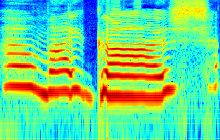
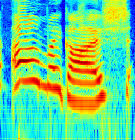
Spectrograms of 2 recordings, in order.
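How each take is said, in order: First: Slow, stretched oh my gosh; drawn-out excited gasp. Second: Shorter, brighter oh my gosh; quicker excited oh my gosh. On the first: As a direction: savour it, slowly and excitedly. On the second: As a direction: toss it off quickly, still thrilled. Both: Real, not acted. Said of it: "look how excited I am".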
